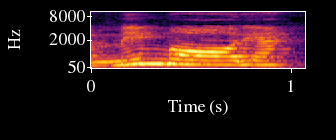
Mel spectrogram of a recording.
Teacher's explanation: Você percebe que a sílaba mais forte é a penúltima e ela é, então, terminada com um ditongo. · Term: paroxítonas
